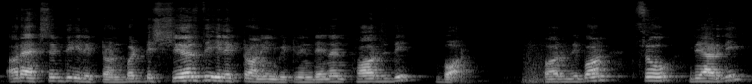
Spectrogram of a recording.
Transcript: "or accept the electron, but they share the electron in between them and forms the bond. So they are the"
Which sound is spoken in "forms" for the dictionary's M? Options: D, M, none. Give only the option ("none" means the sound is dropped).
none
